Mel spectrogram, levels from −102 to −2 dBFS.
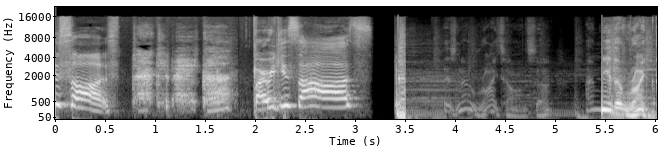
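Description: From 3.49 s to 5.46 s, the sound drops by about 30 dB and turns faint. This points to one channel inverted. One stereo channel likely has reversed polarity, so the shared content cancels when the channels are summed to mono.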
